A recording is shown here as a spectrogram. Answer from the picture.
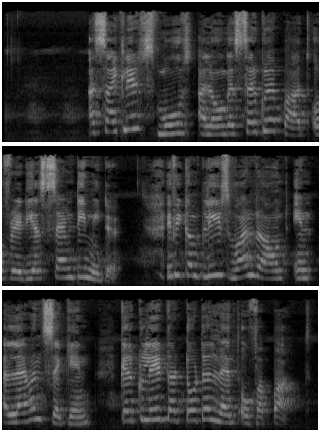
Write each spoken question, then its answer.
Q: If he completes one round in 11 seconds, calculate the total length of a path.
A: Number B option, 440 meters.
